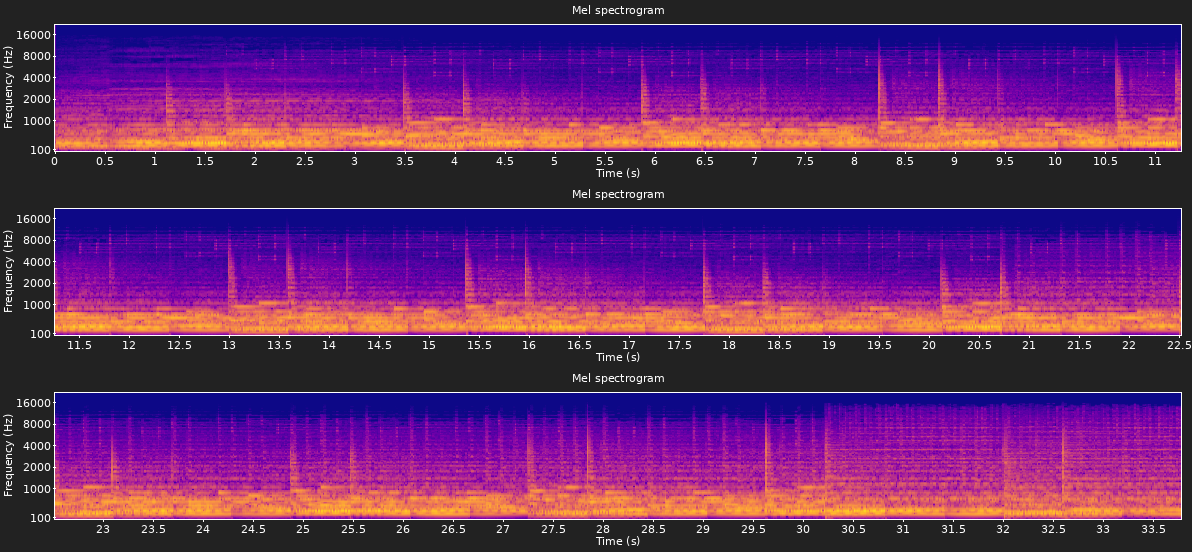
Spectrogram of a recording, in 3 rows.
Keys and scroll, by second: 18.0 7, 22.9 4, 24.9 F9.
